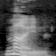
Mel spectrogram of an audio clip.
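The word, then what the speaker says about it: mein: spelled EI i n we know this EI gives us the I sound and mine is spelled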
